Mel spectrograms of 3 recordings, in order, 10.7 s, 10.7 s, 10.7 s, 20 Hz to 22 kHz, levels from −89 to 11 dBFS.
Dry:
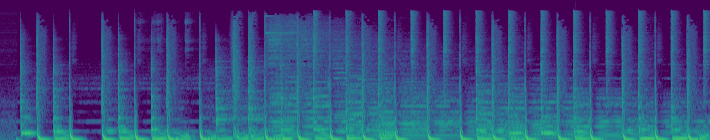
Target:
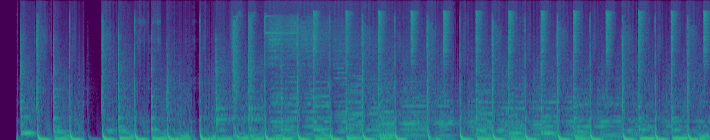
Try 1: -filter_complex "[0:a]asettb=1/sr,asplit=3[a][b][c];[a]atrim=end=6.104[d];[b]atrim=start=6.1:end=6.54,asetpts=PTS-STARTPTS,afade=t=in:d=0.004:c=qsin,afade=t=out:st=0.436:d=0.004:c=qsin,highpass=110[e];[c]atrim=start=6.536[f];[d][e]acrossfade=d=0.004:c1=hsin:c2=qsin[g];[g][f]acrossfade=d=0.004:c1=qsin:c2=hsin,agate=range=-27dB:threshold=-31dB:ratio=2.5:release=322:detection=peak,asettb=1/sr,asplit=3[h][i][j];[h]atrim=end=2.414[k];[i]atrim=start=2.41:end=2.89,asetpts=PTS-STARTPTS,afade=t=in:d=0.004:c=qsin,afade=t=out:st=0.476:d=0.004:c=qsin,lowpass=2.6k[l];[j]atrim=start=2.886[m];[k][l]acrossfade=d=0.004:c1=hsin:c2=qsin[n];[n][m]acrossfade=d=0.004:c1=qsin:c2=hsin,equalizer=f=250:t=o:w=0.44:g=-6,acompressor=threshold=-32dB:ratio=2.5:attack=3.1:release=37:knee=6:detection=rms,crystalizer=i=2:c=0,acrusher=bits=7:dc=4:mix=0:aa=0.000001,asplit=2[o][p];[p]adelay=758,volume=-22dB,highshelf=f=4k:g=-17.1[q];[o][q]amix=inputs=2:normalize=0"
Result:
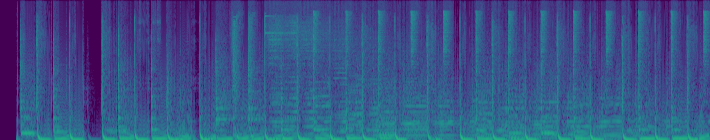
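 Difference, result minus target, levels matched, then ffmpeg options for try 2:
compressor: peak gain reduction +4.5 dB
-filter_complex "[0:a]asettb=1/sr,asplit=3[a][b][c];[a]atrim=end=6.104[d];[b]atrim=start=6.1:end=6.54,asetpts=PTS-STARTPTS,afade=t=in:d=0.004:c=qsin,afade=t=out:st=0.436:d=0.004:c=qsin,highpass=110[e];[c]atrim=start=6.536[f];[d][e]acrossfade=d=0.004:c1=hsin:c2=qsin[g];[g][f]acrossfade=d=0.004:c1=qsin:c2=hsin,agate=range=-27dB:threshold=-31dB:ratio=2.5:release=322:detection=peak,asettb=1/sr,asplit=3[h][i][j];[h]atrim=end=2.414[k];[i]atrim=start=2.41:end=2.89,asetpts=PTS-STARTPTS,afade=t=in:d=0.004:c=qsin,afade=t=out:st=0.476:d=0.004:c=qsin,lowpass=2.6k[l];[j]atrim=start=2.886[m];[k][l]acrossfade=d=0.004:c1=hsin:c2=qsin[n];[n][m]acrossfade=d=0.004:c1=qsin:c2=hsin,equalizer=f=250:t=o:w=0.44:g=-6,acompressor=threshold=-24.5dB:ratio=2.5:attack=3.1:release=37:knee=6:detection=rms,crystalizer=i=2:c=0,acrusher=bits=7:dc=4:mix=0:aa=0.000001,asplit=2[o][p];[p]adelay=758,volume=-22dB,highshelf=f=4k:g=-17.1[q];[o][q]amix=inputs=2:normalize=0"

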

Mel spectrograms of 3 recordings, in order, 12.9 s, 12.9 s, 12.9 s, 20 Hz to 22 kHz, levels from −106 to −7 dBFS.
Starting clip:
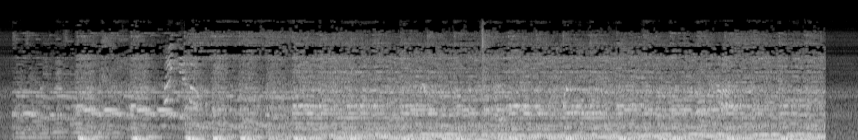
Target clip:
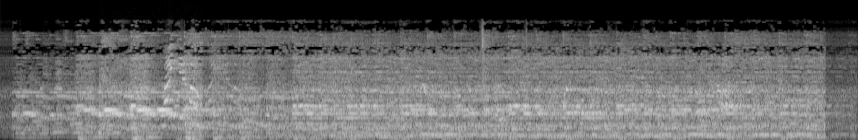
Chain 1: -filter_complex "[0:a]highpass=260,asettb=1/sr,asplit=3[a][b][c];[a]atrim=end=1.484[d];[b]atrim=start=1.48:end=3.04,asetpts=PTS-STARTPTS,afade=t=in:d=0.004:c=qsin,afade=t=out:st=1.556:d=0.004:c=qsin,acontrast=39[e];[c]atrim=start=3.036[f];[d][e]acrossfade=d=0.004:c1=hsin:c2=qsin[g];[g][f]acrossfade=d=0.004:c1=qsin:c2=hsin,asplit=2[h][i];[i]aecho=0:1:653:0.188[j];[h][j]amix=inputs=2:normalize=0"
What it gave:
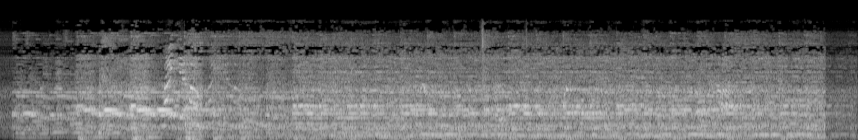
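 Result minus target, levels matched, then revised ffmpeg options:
8000 Hz band -4.5 dB
-filter_complex "[0:a]highpass=260,highshelf=f=3.2k:g=6.5,asettb=1/sr,asplit=3[a][b][c];[a]atrim=end=1.484[d];[b]atrim=start=1.48:end=3.04,asetpts=PTS-STARTPTS,afade=t=in:d=0.004:c=qsin,afade=t=out:st=1.556:d=0.004:c=qsin,acontrast=39[e];[c]atrim=start=3.036[f];[d][e]acrossfade=d=0.004:c1=hsin:c2=qsin[g];[g][f]acrossfade=d=0.004:c1=qsin:c2=hsin,asplit=2[h][i];[i]aecho=0:1:653:0.188[j];[h][j]amix=inputs=2:normalize=0"

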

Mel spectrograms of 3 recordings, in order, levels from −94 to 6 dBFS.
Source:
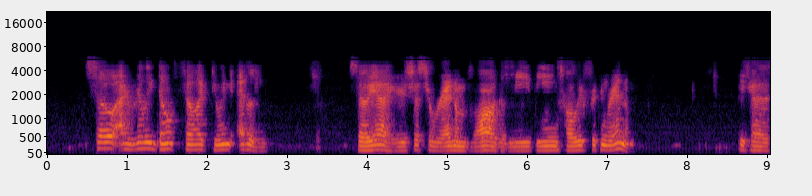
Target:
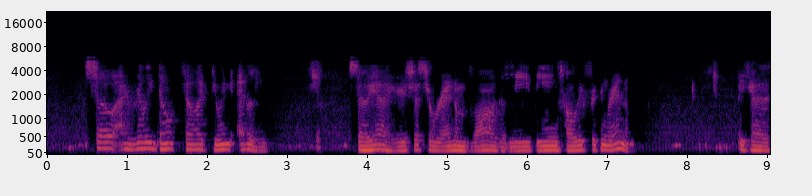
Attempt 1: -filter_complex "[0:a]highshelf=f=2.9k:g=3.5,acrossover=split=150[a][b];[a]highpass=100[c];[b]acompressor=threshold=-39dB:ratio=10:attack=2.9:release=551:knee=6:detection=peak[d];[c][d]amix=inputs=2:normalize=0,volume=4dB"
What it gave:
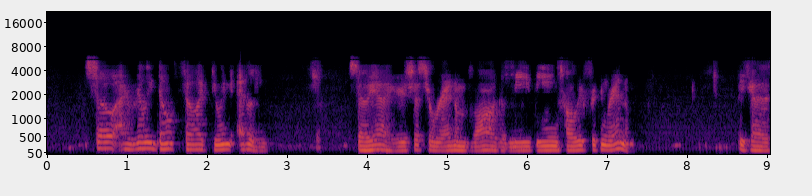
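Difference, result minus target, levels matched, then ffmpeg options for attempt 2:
compressor: peak gain reduction -9 dB
-filter_complex "[0:a]highshelf=f=2.9k:g=3.5,acrossover=split=150[a][b];[a]highpass=100[c];[b]acompressor=threshold=-49dB:ratio=10:attack=2.9:release=551:knee=6:detection=peak[d];[c][d]amix=inputs=2:normalize=0,volume=4dB"

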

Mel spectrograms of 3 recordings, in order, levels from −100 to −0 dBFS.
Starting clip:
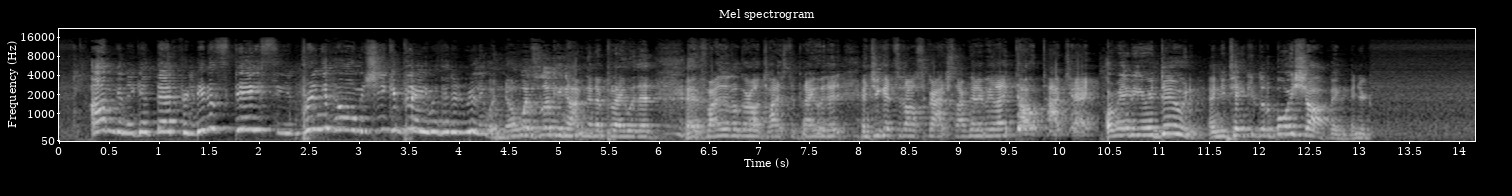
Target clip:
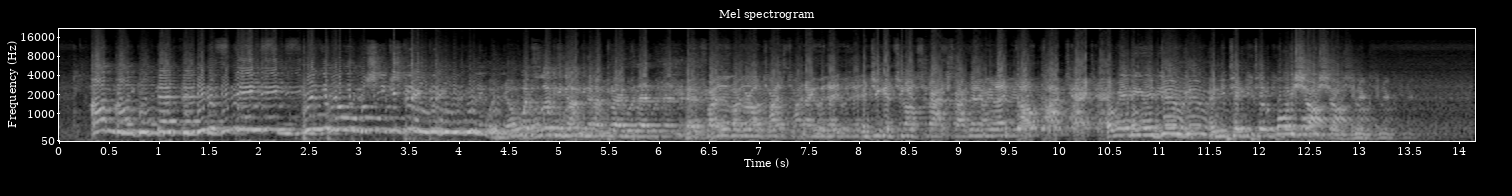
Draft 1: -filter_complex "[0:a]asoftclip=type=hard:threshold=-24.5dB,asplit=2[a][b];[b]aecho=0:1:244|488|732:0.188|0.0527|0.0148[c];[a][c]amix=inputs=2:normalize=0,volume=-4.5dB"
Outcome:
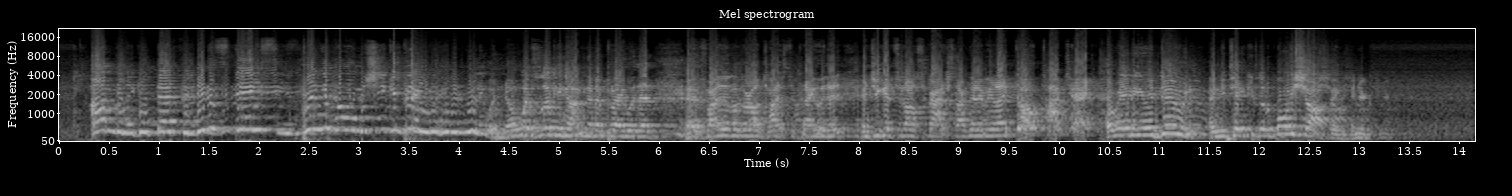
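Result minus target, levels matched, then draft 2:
echo-to-direct -9.5 dB
-filter_complex "[0:a]asoftclip=type=hard:threshold=-24.5dB,asplit=2[a][b];[b]aecho=0:1:244|488|732|976:0.562|0.157|0.0441|0.0123[c];[a][c]amix=inputs=2:normalize=0,volume=-4.5dB"

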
